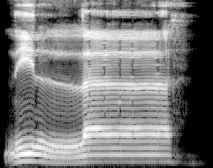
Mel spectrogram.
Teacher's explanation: kata Allah diucapkan dengan lam yang lebih ringan dan itu terjadi jika diawali dengan tanwin atau kasrah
